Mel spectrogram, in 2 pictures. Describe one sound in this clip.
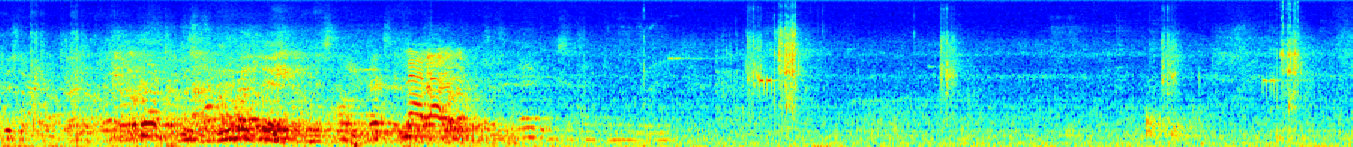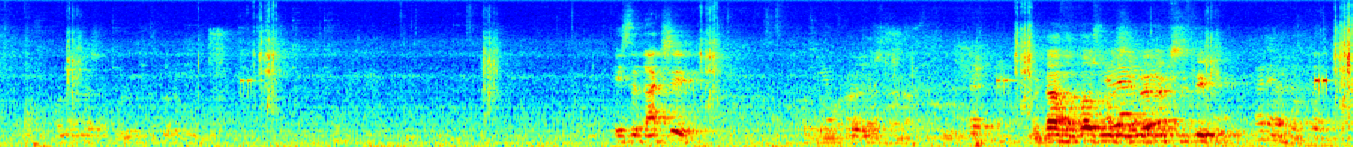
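Several men and women chat with each other nearby.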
